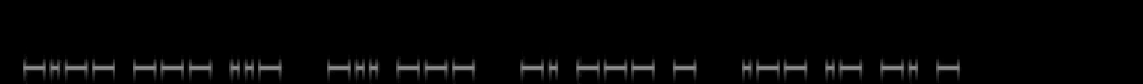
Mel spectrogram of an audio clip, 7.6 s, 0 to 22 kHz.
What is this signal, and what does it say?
Morse code, heard as a keyed tone, about 26 wpm, 700 Hz. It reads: YOU DO NOT WANT
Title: Speed-Racing - Sets of 5 Words 22wpm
